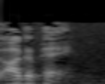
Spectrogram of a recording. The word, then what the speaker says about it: agape: And so the Greek word used here is agape, A-G-A-P-E, or as we perhaps pronounced it in the past, agape.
